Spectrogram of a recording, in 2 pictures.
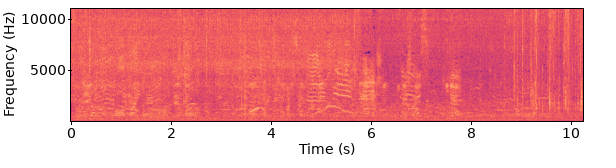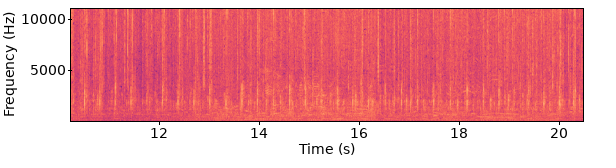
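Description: A large crowd of men and women chatters outdoors all around.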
